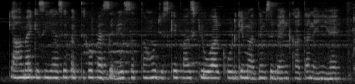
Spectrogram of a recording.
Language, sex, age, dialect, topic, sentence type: Hindi, female, 25-30, Awadhi Bundeli, banking, question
